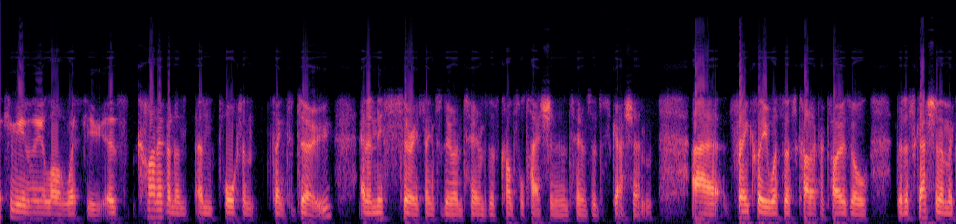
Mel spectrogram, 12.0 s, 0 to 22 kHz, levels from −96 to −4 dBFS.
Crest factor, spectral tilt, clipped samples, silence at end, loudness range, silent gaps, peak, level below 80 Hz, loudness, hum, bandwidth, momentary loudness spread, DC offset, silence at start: 22 dB; -4.5 dB/octave; under 0.1%; 0 s; 4 LU; none; -8 dBFS; -72 dBFS; -29 LUFS; none; 10 kHz; 10 LU; under 0.1%; 0 s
